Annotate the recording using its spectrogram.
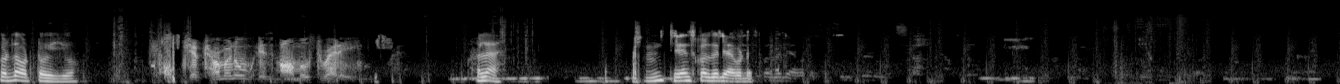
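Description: Footsteps run over grass and dirt.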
